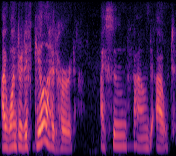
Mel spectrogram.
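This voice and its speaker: A woman's voice: mid-range voice, measured pace, dry recording, natural voice. A woman playing an earnest young heroine telling her troubled story in a theatrical, emotive romance-comic reading. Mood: anguished. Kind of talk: dramatic comic-book reading, melodramatic first-person narration. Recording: dull, lo-fi recording.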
